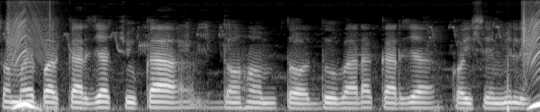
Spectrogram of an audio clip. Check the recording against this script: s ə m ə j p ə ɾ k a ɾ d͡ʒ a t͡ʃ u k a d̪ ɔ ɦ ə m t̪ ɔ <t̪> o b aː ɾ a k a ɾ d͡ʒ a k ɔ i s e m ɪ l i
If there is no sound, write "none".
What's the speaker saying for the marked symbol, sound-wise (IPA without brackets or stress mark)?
d̪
